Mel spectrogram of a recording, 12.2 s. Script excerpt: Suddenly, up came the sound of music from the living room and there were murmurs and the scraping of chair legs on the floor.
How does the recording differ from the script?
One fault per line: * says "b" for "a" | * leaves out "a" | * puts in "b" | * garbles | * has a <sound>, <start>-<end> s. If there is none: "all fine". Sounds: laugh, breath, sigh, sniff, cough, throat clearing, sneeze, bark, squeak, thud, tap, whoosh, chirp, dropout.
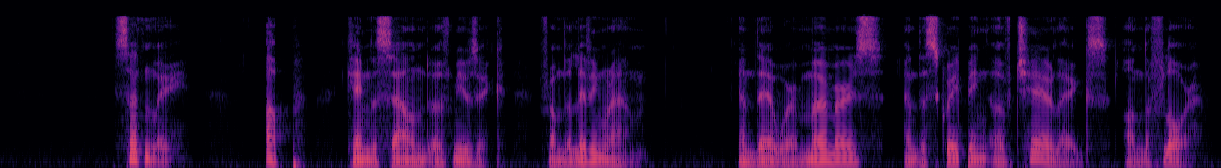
* says "ram" for "room"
